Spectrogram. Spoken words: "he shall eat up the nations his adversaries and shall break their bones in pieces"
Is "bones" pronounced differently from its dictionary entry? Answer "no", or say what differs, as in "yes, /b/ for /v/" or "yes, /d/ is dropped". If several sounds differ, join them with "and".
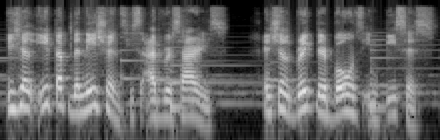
yes, /s/ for /z/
